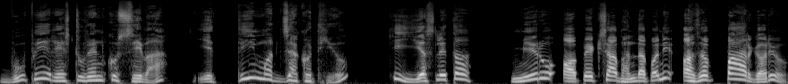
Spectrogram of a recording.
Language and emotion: Nepali, surprised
